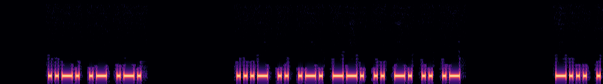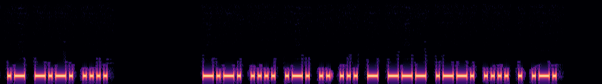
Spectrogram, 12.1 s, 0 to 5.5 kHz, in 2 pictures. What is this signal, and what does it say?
Morse code, heard as a keyed tone, about 35 wpm, 550 Hz. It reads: FAR VIRGINIA BEACH CHRISTOPHER
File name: Ultimate Word List / 35WPM Ultimate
